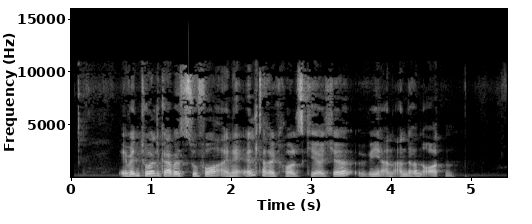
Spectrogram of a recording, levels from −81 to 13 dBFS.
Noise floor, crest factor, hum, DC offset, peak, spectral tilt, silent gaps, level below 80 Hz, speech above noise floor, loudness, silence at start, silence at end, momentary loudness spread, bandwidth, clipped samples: -57 dBFS; 18 dB; none; under 0.1%; 0 dBFS; -4 dB/octave; none; -60 dBFS; 41 dB; -16 LUFS; 0.6 s; 0.7 s; 8 LU; 11.5 kHz; under 0.1%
